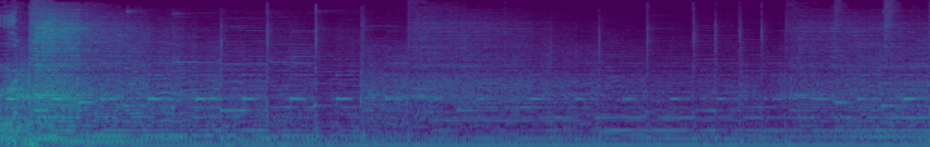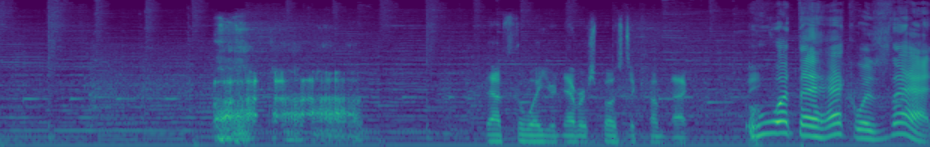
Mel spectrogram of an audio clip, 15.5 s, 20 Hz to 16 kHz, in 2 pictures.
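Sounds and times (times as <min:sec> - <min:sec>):
throat clearing: 0:09.5 - 0:10.8
speech: 0:11.8 - 0:15.4.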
